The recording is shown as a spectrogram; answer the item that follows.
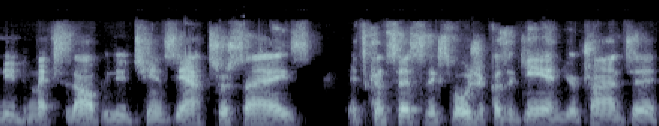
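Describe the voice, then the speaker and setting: Very fast, a man talks at medium pitch, the sound dry and close with no echo. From Ireland. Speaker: football strength and conditioning coach. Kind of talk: podcast interview.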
